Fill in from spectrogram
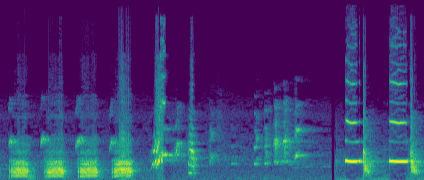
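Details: Lure song of a clear-voiced male Javan myna with white eyes: four rasping, harsh notes in a row, then mixed squeaky chatter and two sharp, high, whistled notes near the end.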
